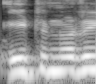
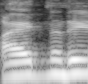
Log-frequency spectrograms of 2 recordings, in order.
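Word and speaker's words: itinerary: इसको इटनरी भी बोल देते हैं और आइडिनरी भी बोल देते हैं। Depending on the country. England में हो या यूके में हो।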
